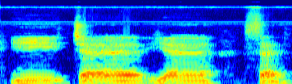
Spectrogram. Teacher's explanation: ईचु यसानाम तालु अर्थात इसमें जो अक्षर आ रहे हैं, ई चू का मतलब हो गया च वर्ग, य और ये स, इन सभी का देखिए ई, च वर्ग, य और स, इन सब का उच्चारण तालु के भाग से किया जाता है। जब भी बोलते हैं ई तो हमारी जो जिह्वा है उस जिह्वा के नीचे से ये ध्वनि निकल जाती है।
